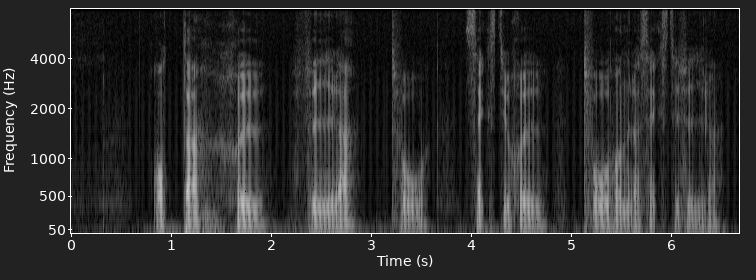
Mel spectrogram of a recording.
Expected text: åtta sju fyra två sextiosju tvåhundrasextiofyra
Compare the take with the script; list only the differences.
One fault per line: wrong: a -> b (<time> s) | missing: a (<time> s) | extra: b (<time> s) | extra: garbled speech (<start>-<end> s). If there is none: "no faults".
no faults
